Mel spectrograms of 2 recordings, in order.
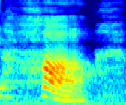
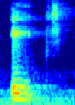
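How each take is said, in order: First: The h sound is followed by a vowel. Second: The h sound is a bare puff of breath. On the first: The speaker calls it wrong. "Notice I'm not saying ha" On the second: The speaker calls it right. "but H"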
